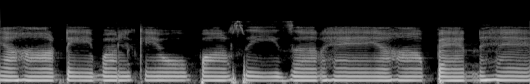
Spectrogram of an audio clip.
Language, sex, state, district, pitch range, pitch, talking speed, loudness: Hindi, female, Maharashtra, Washim, 185-190 Hz, 185 Hz, 100 wpm, -19 LUFS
